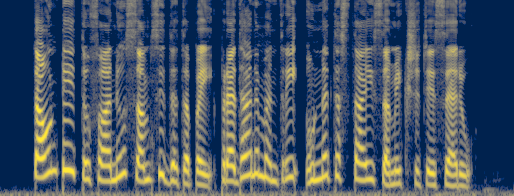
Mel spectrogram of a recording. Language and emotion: Telugu, neutral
